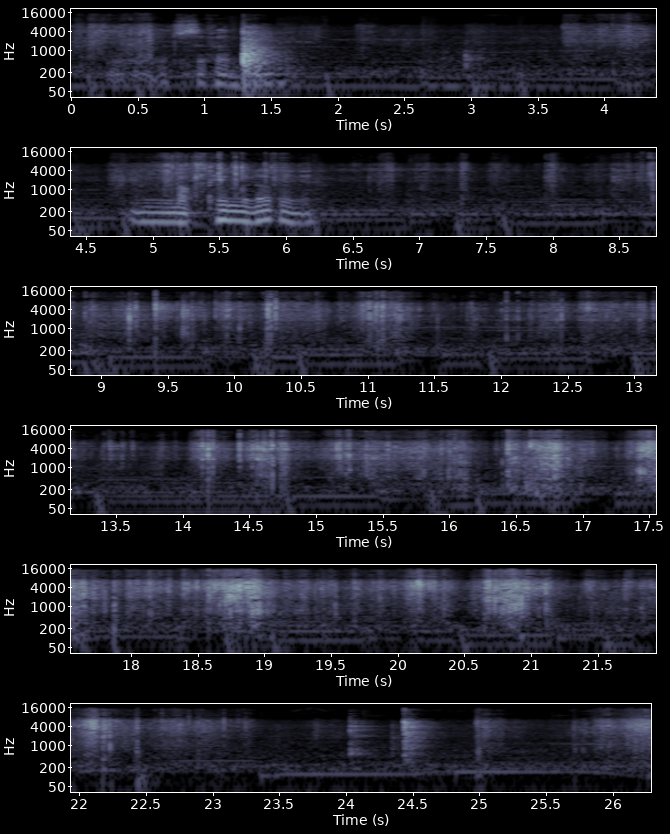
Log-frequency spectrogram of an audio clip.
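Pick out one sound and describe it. Bubble wrap crinkles and rustles under a hand.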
